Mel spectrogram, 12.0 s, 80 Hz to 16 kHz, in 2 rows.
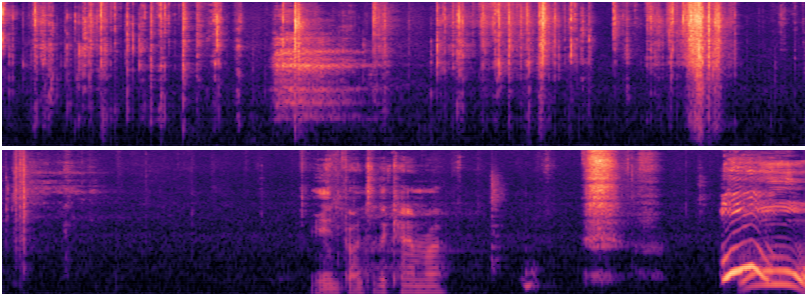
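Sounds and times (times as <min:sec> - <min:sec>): foil wrapper crinkling: 0:00.0 - 0:06.7.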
